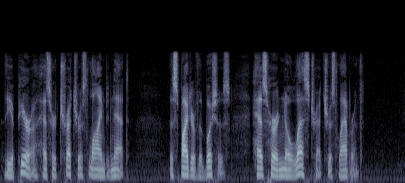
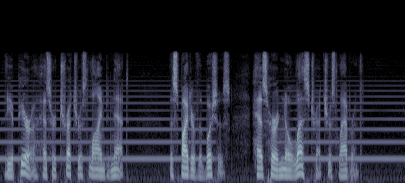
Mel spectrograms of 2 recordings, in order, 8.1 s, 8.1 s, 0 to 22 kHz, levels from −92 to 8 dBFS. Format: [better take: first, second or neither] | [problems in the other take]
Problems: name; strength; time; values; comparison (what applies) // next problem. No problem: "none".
first | background sound (Bowed string instrument); 14 dB below the speech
